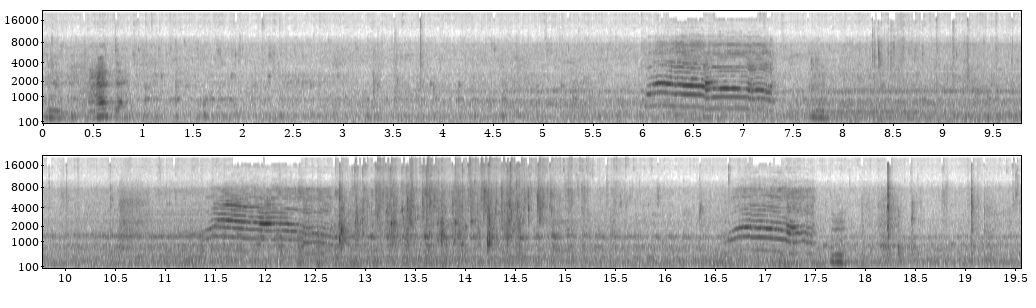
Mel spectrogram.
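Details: Cat being bathed, giving three drawn-out harmonic meows, each about a second long, spaced several seconds apart, with a rising-then-falling wail in the middle; running water and background music throughout.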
